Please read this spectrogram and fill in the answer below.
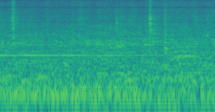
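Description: Burger patty frying on a flat griddle, a steady sizzle with a few sharp clicks, the loudest about one and a half seconds in.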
